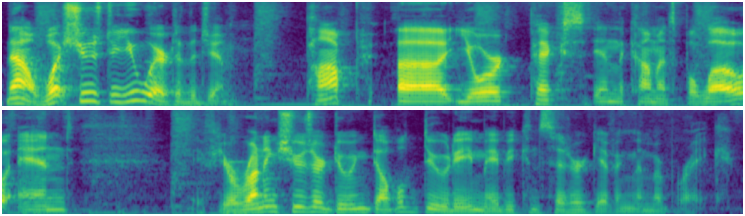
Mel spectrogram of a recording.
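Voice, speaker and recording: A man in his thirties reads a product news roundup in a brisk, upbeat presenter manner. His voice sits on the low side. A soft music bed plays faintly underneath. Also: lively intonation. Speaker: gear news host. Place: office with shelves, seated at a desk.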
